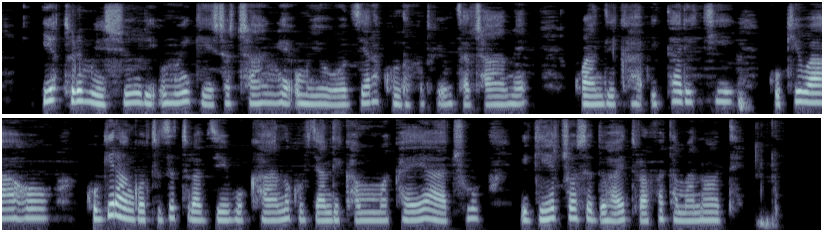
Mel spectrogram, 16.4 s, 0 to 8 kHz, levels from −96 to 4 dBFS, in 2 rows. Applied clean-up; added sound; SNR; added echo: none; none; none; none.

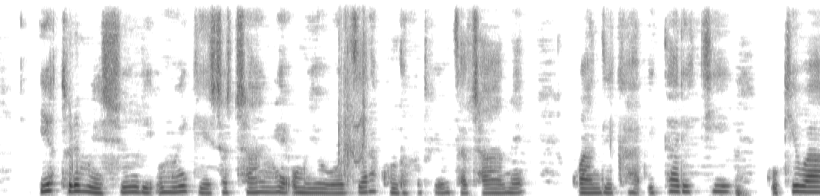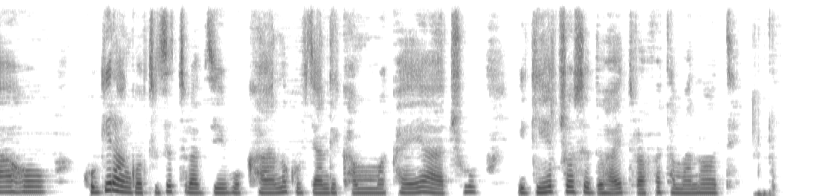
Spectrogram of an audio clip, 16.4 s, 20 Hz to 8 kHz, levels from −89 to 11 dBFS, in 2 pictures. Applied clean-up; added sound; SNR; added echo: classical method log-MMSE.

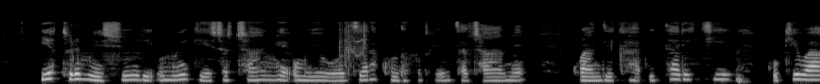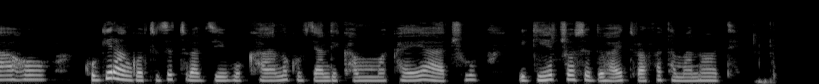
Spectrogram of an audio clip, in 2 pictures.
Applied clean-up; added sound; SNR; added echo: none; Camera; 12 dB; none.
